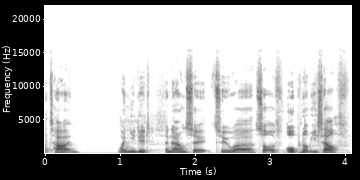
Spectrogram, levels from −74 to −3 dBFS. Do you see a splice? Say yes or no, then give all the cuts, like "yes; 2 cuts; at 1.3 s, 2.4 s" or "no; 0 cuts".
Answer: yes; 1 cut; at 3.1 s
